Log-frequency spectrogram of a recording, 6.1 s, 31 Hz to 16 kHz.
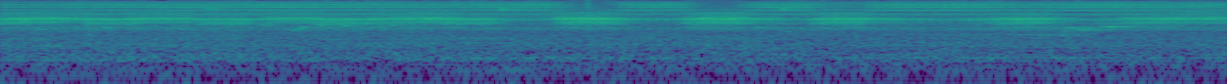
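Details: Cicadas singing on 1 May, early in the season, at the inner shrine of Ōyama Shrine during a wild boar patrol; a dense, continuous high buzzing chorus swells and fades in pulses roughly every half second over steady background hiss.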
